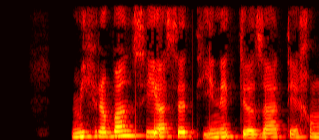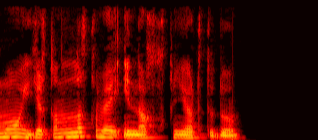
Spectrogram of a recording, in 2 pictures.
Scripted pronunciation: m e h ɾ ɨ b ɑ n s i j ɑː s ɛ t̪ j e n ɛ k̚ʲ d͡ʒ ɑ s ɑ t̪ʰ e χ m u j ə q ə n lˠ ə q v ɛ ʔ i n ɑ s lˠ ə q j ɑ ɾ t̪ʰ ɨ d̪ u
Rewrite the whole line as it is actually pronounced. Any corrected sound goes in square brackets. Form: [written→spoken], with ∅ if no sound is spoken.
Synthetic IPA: m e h ɾ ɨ b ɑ n s i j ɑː s ɛ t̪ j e n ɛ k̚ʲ d͡ʒ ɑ [s→z] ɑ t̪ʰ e χ m u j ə q ə n lˠ ə q v ɛ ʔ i n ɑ [s→χ] lˠ ə q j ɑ ɾ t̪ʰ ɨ d̪ u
